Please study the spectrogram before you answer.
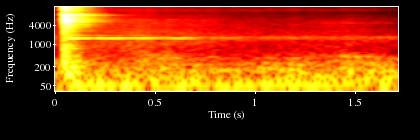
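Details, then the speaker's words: Rinne hearing test during an ear exam: sharp strike, then a pure ringing tuning fork tone fading over about a second; result air conduction greater than bone conduction, no sensorineural loss, Weber without lateralization. "Now we're gonna check for Reiner. Tell me when you don't feel it, hear it anymore."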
